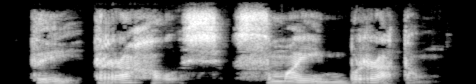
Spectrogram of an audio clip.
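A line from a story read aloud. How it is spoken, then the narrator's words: Angry growl. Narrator (Russian): прорычал Дэниел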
